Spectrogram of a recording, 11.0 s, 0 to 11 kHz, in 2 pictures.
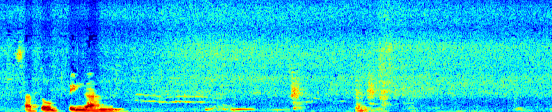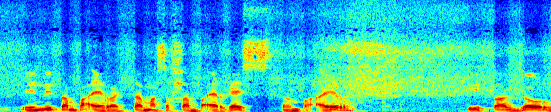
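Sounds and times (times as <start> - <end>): food sizzling in a wok: 0.0 - 11.0.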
